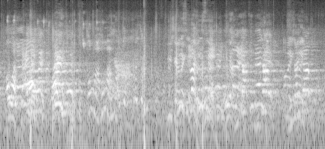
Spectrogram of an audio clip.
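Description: Players shouting and calling to each other on a hard-surfaced court, with sharp thuds of a football being kicked, the loudest about four seconds in.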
